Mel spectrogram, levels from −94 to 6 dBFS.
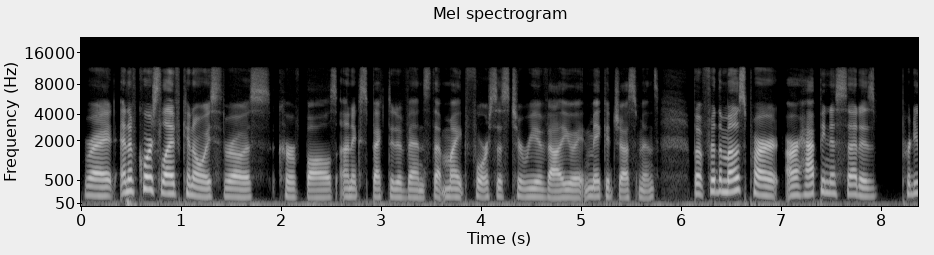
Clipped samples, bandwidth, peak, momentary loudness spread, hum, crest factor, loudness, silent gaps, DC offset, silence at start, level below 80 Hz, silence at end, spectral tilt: under 0.1%; 12 kHz; -8 dBFS; 10 LU; none; 18 dB; -25 LUFS; none; under 0.1%; 0.05 s; -48 dBFS; 0 s; -5 dB/octave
